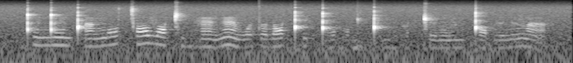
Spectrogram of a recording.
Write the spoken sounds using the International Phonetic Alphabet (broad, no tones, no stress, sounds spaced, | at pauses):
ǃ õ ŋ͡ǃ õ ǃʼ ã ŋ ɔ ǀ ɒ v ɒ ǁ i bʱ æ̃ ɡ æ̃ v ʌ t ʌ l ɒ ǃʰ e ɡ͡ǃ ɔ ɡ ɔ ɡ i ǃʼ i bʱ ʌ ǁ ʏ l õ v i ǃ ɒ ɓ ʏ l ʏ v ã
